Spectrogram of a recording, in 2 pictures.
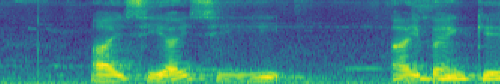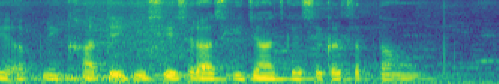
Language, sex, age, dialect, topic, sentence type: Hindi, male, 18-24, Awadhi Bundeli, banking, question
